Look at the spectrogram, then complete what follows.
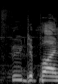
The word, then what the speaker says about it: Food to Pine: up there Mark Francis food to Pine not food to pin but food to Pine is another horse I'm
